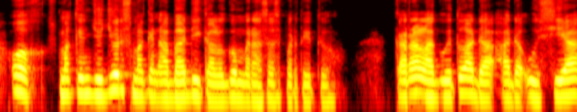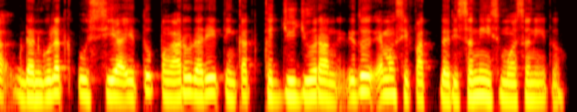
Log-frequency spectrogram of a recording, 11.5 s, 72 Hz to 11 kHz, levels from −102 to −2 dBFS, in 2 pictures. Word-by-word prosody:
Oh 175 Hz, -4 st, +6 dB, 0.2 s
semakin 165 Hz, +1 st, 0 dB
jujur 160 Hz, +5 st, +7 dB
semakin 155 Hz, -5 st, -2 dB
abadi 145 Hz, +2 st, +2 dB
kalau 130 Hz, -3 st, -1 dB
gua 145 Hz, +3 st, 0 dB
merasa 130 Hz, -1 st, -3 dB
seperti 125 Hz, -2 st, -8 dB
itu, 125 Hz, -, -11 dB, 0.7 s
karena 160 Hz, +4 st, +4 dB
lagu 150 Hz, -2 st, +3 dB
itu 170 Hz, +3 st, +1 dB
ada 150 Hz, -4 st, +2 dB
ada 140 Hz, -1 st, -1 dB
usia 150 Hz, +2 st, +1 dB
dan 145 Hz, -1 st, +1 dB
gua 155 Hz, +4 st, +3 dB
lihat 175 Hz, -, -7 dB
usia 155 Hz, -1 st, +1 dB
itu 145 Hz, +7 st, -2 dB
pengaruh 150 Hz, 0 st, -1 dB
dari 165 Hz, +3 st, +2 dB
tingkat 150 Hz, 0 st, -6 dB, 0.2 s
kejujuran 150 Hz, -1 st, 0 dB
itu 185 Hz, +5 st, +4 dB
emang 165 Hz, +2 st, 0 dB
sifat 140 Hz, -3 st, -6 dB
dari 135 Hz, -1 st, 0 dB
seni 145 Hz, +3 st, 0 dB
semua 140 Hz, -2 st, -3 dB
seni 135 Hz, 0 st, -5 dB
itu. -, -, -12 dB
150 Hz, 170 wpm, -24 LUFS, 140-160 Hz, 0.7 s, jujur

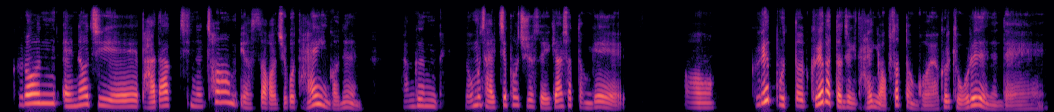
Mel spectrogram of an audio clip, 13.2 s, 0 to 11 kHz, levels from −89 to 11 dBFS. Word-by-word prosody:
그런 270 Hz, +2 st, +6 dB
에너지의 185 Hz, -4 st, +1 dB
바닥 195 Hz, +6 st, +1 dB
치는 180 Hz, -4 st, -11 dB
처음이었어 255 Hz, -, -1 dB
가지고 130 Hz, +5 st, -2 dB
다행인 235 Hz, +3 st, 0 dB
거는 130 Hz, +7 st, -9 dB, 0.5 s
방금 180 Hz, +1 st, -8 dB, 0.4 s
너무 185 Hz, +8 st, -6 dB
잘 165 Hz, -8 st, -1 dB
짚어 225 Hz, +4 st, -1 dB
주셔서 185 Hz, -8 st, -5 dB
얘기하셨던 175 Hz, 0 st, -3 dB
게 160 Hz, 0 st, -2 dB, 0.8 s
어 145 Hz, -1 st, -7 dB, 0.5 s
그래봇던 220 Hz, -, +2 dB
그래봤던 260 Hz, -, +7 dB
적이 155 Hz, -4 st, -5 dB
다행히 160 Hz, +4 st, -5 dB
없었던 135 Hz, -, -2 dB
거예요 110 Hz, +1 st, -8 dB
그렇게 165 Hz, 0 st, -5 dB
오래 215 Hz, -, +3 dB
됐는데. 110 Hz, -, -5 dB
175 Hz, 305 characters per minute, -24 LUFS, 145-225 Hz, 0.8 s, 그래봤던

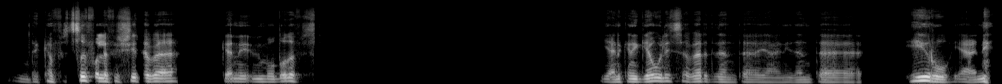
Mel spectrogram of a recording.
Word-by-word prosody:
ده 125 Hz, -3 st, -19 dB
كان 135 Hz, -, -8 dB
في -, -, -20 dB
الصيف 180 Hz, -1 st, +5 dB
والَّا 145 Hz, -3 st, +5 dB
في -, -, -17 dB
الشتا 155 Hz, -2 st, 0 dB
بقى، 145 Hz, 0 st, +1 dB, 0.4 s
كان 135 Hz, -, -4 dB
الموضوع 130 Hz, -8 st, -5 dB
ده -, -, +1 dB
في -, -, -21 dB
الص -, -, -14 dB, 2.9 s
يعني 120 Hz, +2 st, -5 dB
كان 130 Hz, +1 st, -1 dB
الجوي 140 Hz, +5 st, +1 dB
لسه 150 Hz, -2 st, -5 dB
برد، 135 Hz, +1 st, -2 dB
ده 115 Hz, -, -8 dB
أنت 110 Hz, 0 st, -17 dB
يعني 105 Hz, -2 st, -14 dB
ده 105 Hz, -, -14 dB
أنت 110 Hz, +1 st, -16 dB, 0.9 s
hero 145 Hz, -9 st, +6 dB
يعني. 125 Hz, +1 st, -3 dB
130 Hz, 150 wpm, -22 LUFS, 115-145 Hz, 2.9 s, hero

